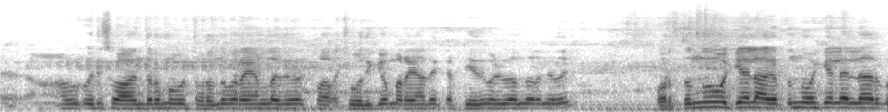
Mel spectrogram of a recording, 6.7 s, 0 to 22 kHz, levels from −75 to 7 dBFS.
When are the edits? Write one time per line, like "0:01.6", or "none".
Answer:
none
